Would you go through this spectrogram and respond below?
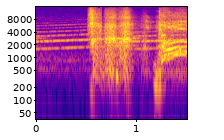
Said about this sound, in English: Hold the phone. My alarm's going off.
